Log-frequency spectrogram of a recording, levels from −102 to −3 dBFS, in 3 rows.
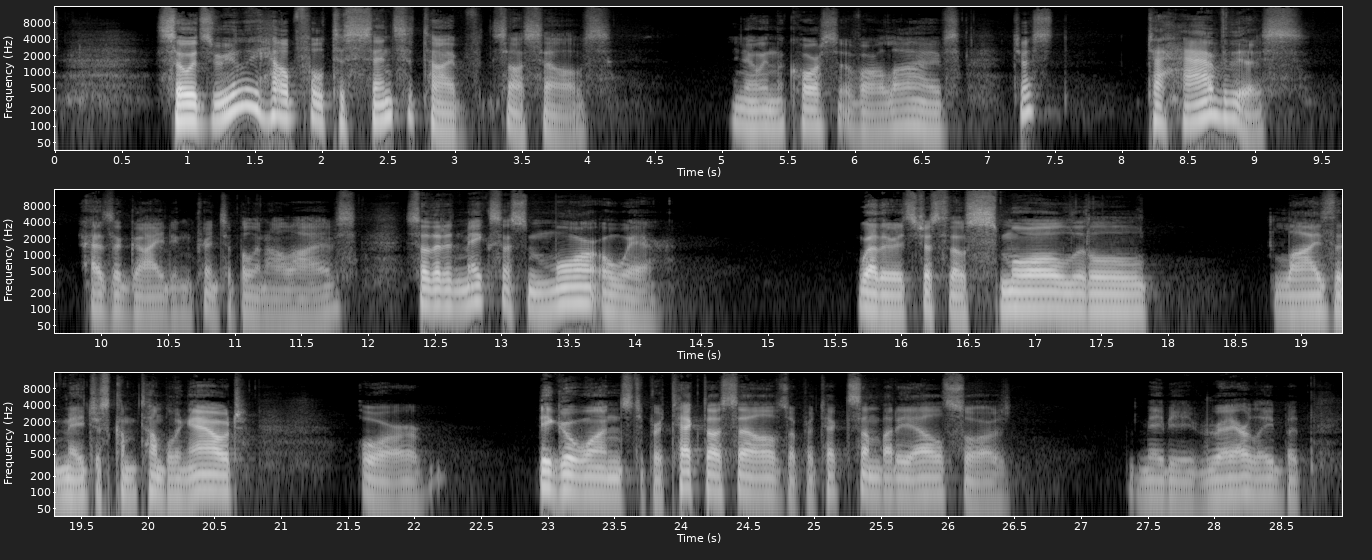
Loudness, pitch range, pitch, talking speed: -30 LUFS, 90-115 Hz, 95 Hz, 125 wpm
